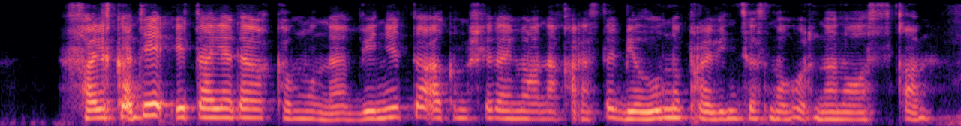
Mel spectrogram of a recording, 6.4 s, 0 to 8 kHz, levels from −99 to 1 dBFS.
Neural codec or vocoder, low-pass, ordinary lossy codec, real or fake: codec, 16 kHz, 4 kbps, FunCodec, trained on Chinese and English, 50 frames a second; 7.2 kHz; none; fake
